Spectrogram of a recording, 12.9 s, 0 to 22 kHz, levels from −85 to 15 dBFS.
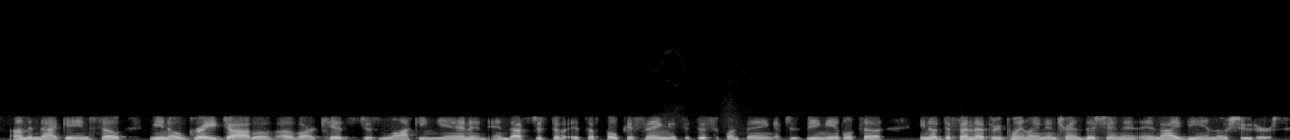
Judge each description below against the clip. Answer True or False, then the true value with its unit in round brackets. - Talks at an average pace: False (225 wpm)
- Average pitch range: False (1.4 semitones)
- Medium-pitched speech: True (150 Hz)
